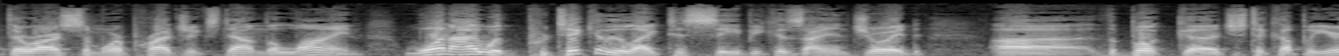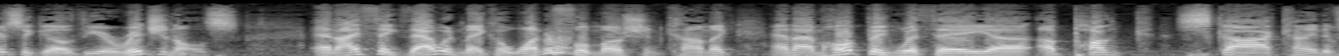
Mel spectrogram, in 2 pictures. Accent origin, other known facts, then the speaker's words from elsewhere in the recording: United States; as an American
